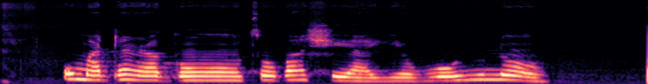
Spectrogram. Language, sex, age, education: Yoruba, female, 30-45, tertiary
